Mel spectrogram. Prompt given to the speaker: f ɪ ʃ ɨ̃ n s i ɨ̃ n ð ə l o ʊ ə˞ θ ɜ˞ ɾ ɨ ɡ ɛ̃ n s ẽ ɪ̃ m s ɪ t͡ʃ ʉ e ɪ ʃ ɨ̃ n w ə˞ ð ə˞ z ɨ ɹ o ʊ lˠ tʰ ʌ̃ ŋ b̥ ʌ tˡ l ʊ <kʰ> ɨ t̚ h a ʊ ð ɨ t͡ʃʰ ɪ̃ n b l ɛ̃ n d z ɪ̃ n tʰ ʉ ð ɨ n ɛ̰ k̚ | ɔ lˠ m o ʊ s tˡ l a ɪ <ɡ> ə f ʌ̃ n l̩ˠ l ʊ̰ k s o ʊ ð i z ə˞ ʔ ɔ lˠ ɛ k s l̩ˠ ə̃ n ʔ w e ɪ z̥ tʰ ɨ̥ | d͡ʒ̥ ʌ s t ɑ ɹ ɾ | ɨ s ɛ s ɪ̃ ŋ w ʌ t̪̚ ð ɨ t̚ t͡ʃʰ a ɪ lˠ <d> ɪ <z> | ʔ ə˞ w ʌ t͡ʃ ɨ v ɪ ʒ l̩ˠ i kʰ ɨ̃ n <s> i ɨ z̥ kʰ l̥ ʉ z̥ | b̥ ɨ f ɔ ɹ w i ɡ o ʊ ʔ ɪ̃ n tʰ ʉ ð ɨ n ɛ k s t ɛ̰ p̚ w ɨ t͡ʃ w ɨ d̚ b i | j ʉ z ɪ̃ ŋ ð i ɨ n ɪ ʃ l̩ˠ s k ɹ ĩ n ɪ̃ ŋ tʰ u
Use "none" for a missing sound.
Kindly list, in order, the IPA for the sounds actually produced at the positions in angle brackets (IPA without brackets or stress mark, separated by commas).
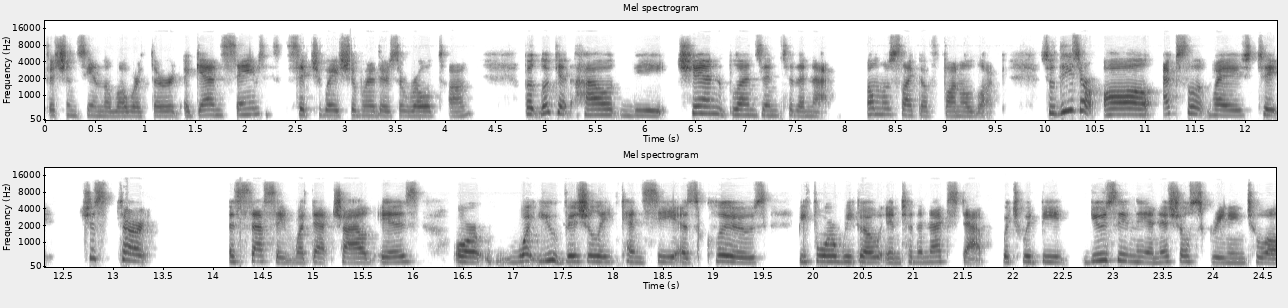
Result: k, k, d, z, s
